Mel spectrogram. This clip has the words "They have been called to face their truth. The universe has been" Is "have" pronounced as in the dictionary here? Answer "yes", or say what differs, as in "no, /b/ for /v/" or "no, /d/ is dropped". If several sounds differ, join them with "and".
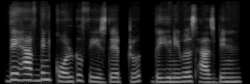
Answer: yes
